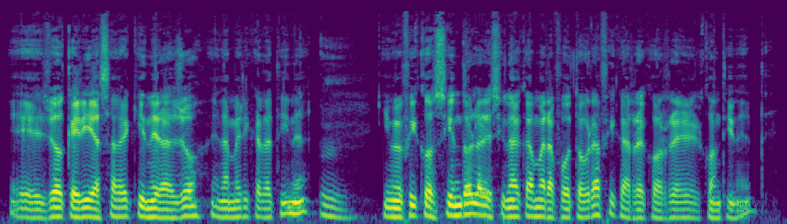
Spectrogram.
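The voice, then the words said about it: Buenos Aires porteño Spanish accent. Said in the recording (Spanish): “Ahí te quedó el acento porteño.”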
